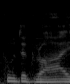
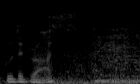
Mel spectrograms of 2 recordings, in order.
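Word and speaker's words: coup de grâce: So it's not coup de grace, it's coup de grace. Like there is an S there.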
